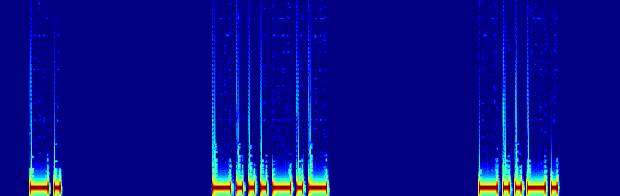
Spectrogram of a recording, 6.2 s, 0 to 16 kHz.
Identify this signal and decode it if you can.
Morse code, heard as a keyed tone, about 20 wpm, spaced as for 5 wpm, 700 Hz. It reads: N<BK>/
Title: 250 Lesson 40e - BK - Three Characters 20wpm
